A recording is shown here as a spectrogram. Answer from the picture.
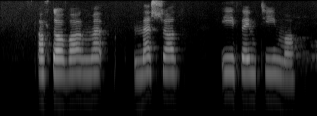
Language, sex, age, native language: Icelandic, male, 11, Icelandic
